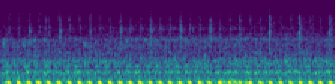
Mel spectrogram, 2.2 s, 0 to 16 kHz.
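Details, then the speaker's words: Honda ADV 150 scooter on its stand, started just after a NOCO NLP5 lithium battery replaced the weak original: steady, even idle thump at around twelve beats a second, with no misses or knocks. Normal idle. "All right, now that it's on its stand, let's start it. It's got power."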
